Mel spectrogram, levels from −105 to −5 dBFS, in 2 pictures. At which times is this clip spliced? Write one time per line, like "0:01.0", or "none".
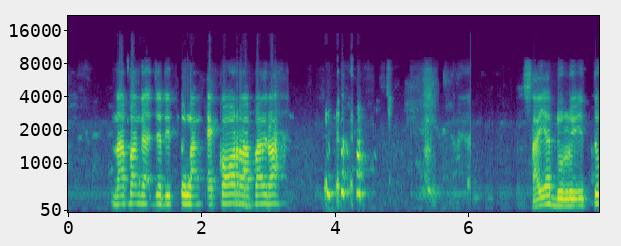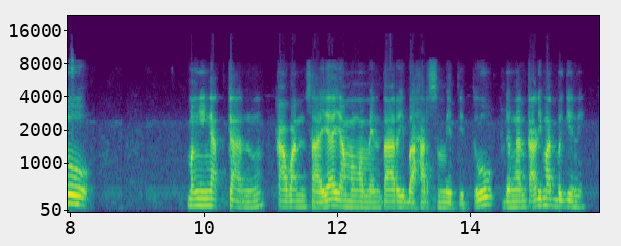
0:06.0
